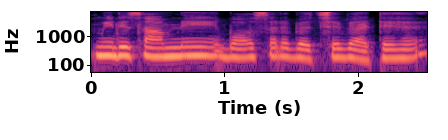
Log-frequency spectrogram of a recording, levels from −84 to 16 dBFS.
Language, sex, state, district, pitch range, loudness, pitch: Hindi, female, Punjab, Pathankot, 185-220 Hz, -15 LUFS, 200 Hz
